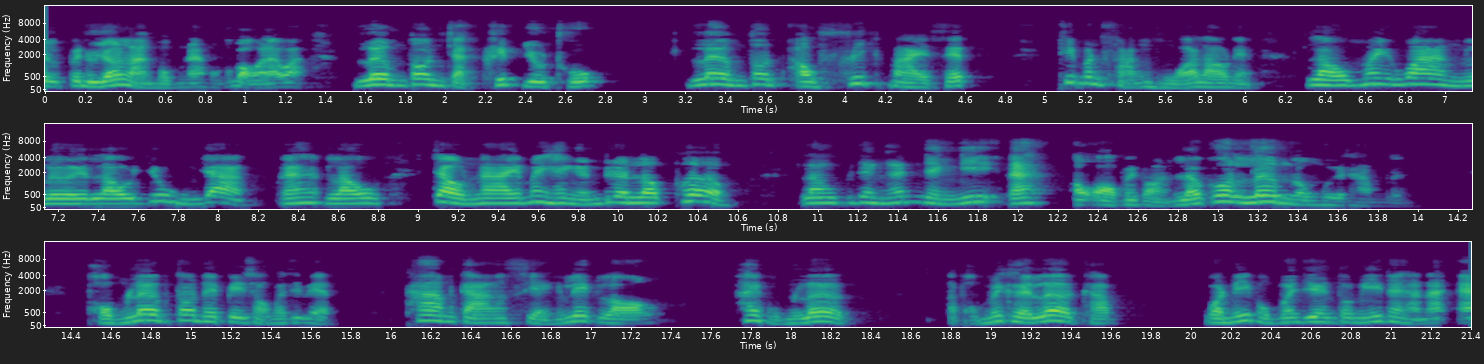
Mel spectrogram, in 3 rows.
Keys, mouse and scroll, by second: 7.5 click, 8.6-9.2 scroll up 2.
